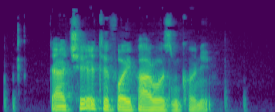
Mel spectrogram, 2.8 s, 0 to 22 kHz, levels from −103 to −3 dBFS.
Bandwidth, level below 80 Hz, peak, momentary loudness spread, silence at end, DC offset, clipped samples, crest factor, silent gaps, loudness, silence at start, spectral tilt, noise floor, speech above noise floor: 12.5 kHz; -50 dBFS; -2 dBFS; 10 LU; 0.65 s; under 0.1%; under 0.1%; 18 dB; none; -19 LUFS; 0.5 s; -6 dB/octave; -56 dBFS; 38 dB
